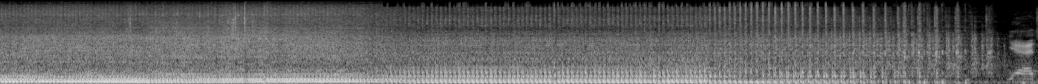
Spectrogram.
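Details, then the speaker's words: Craftsman riding mower with Tecumseh engine leaking oil from a seal, mowing: steady, even single-cylinder drone under load with no misses, then winds down; running well, cutting a little differently possibly because the deck is jammed from wet grass. "it's running real well it's cutting a little different probably because it's all jammed underneath from yesterday cutting High wet grass but it's it's running really good"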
